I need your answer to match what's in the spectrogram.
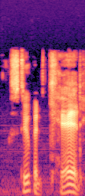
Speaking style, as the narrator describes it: he muttered to himself

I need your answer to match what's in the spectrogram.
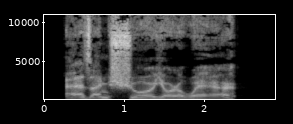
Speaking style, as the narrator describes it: Clocks rasps

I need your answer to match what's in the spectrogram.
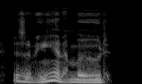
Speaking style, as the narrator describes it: Someone in the audience muttered

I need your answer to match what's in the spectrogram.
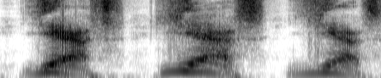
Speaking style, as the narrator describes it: yelling out loud at the screen, fully invested

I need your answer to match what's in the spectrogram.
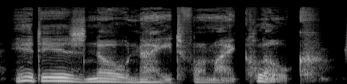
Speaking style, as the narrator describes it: she muttered

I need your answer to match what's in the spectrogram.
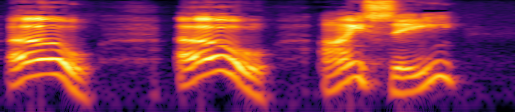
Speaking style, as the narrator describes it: Ed shouted

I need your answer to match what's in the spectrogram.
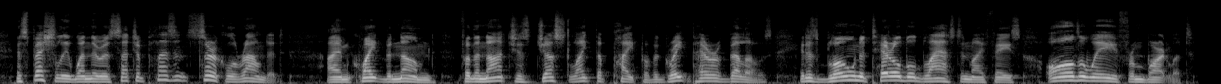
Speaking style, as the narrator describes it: cried he

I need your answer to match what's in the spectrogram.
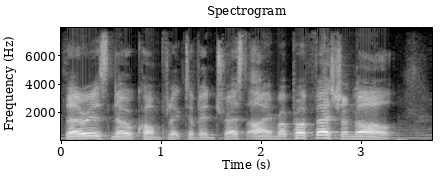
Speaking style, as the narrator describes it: it's the previous detective's brother, and he's yelling

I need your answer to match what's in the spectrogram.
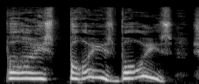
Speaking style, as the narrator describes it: shouted Natasha in reply

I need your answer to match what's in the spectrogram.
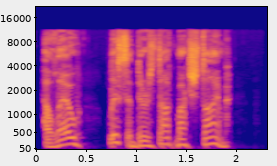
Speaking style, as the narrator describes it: Jackie whispered

